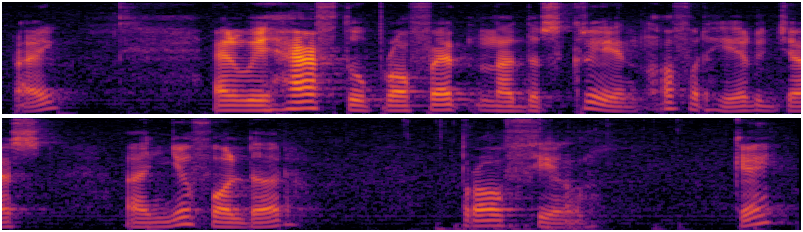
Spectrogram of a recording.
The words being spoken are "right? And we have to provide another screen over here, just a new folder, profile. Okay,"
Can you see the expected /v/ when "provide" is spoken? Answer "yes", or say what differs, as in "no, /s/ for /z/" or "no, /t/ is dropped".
no, /f/ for /v/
